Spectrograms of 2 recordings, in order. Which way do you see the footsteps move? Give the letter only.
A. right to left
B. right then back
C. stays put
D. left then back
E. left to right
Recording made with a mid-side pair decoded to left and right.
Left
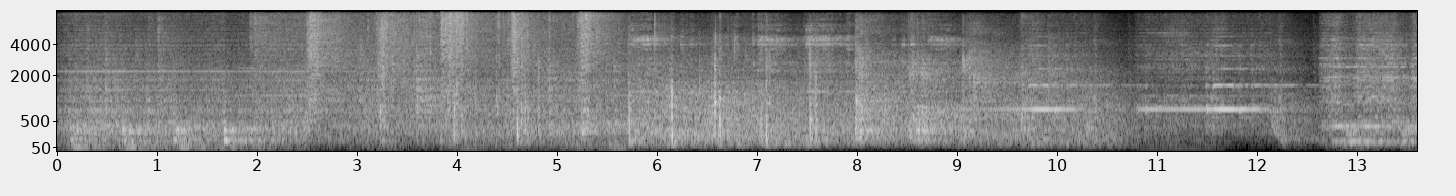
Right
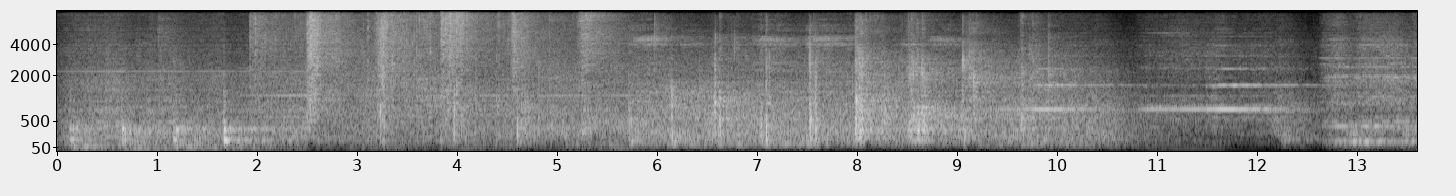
D.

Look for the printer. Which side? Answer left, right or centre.
left.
